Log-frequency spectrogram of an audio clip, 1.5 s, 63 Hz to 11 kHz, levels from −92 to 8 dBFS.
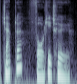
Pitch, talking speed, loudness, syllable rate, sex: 110 Hz, 115 wpm, -16 LUFS, 3.9 syllables/s, male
